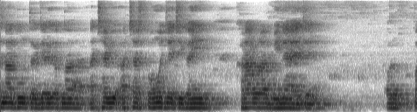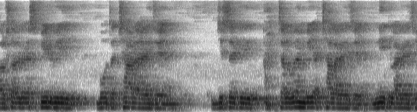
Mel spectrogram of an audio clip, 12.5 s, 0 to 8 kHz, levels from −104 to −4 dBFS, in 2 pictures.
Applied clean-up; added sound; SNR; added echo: none; none; none; reverberation time 0.7 s.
